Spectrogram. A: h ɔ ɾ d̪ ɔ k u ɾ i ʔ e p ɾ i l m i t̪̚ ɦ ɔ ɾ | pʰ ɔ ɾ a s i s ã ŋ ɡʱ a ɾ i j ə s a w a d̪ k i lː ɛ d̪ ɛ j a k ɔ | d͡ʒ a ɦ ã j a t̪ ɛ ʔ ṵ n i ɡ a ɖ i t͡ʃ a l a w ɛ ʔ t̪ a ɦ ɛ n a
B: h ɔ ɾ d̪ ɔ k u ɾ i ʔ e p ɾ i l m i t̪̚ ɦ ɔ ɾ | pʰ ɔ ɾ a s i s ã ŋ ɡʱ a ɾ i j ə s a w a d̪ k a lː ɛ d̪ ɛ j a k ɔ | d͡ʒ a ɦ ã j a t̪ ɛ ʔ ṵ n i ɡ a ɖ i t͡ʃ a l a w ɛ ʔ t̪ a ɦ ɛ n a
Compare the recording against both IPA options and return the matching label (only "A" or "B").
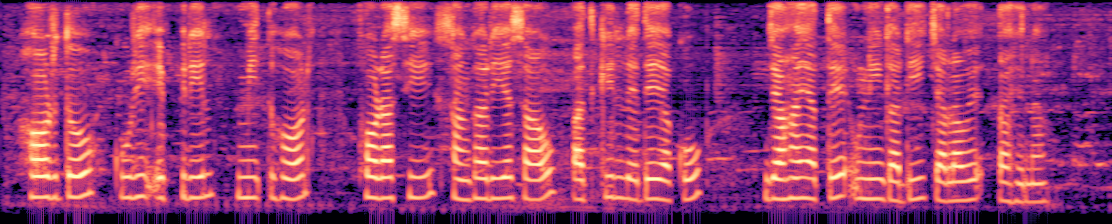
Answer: A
